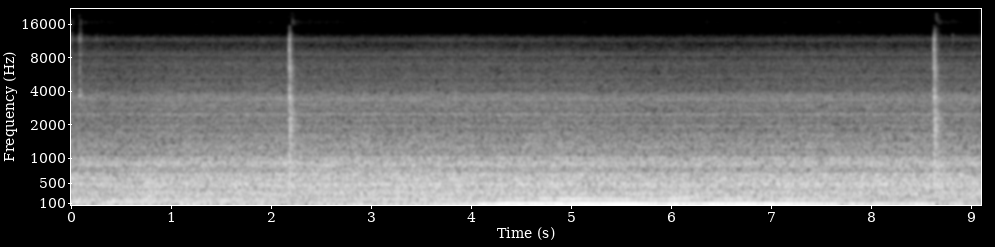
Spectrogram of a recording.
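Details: Green Mountain Grill Jim Bowie Choice after cleaning out and reassembling a non-working auger: low droning auger motor hum swells over steady fan hiss, running unusually loud; cause unknown.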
